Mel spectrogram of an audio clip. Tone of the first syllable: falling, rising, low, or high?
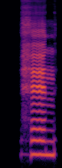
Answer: high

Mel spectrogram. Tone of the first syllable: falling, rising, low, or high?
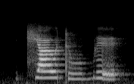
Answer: high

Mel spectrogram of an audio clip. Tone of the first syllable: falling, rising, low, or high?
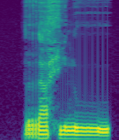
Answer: low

